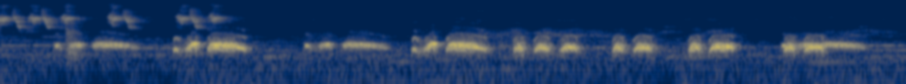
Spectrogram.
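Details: Repeated low rolling coos of a spotted dove (derkuku), given in short clipped notes and longer burry phrases over about eleven seconds, with higher chirps from another bird near the start.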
